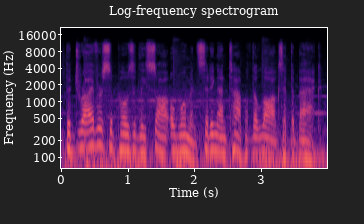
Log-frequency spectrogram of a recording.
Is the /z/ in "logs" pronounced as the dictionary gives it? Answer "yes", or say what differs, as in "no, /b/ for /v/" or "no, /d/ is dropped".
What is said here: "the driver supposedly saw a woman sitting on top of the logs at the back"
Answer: yes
